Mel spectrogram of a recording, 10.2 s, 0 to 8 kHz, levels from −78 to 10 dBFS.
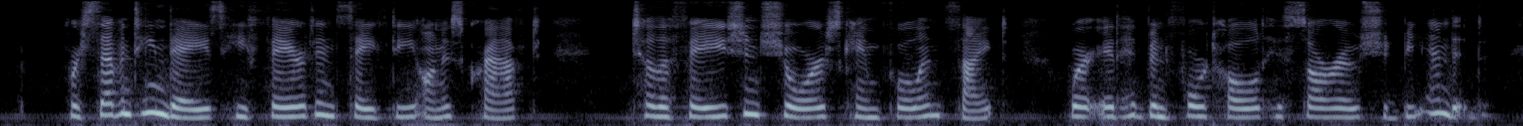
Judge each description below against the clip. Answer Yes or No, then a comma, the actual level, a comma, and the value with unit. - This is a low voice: No, high, 225 Hz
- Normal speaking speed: Yes, average, 175 wpm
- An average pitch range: No, narrow, 2.2 semitones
